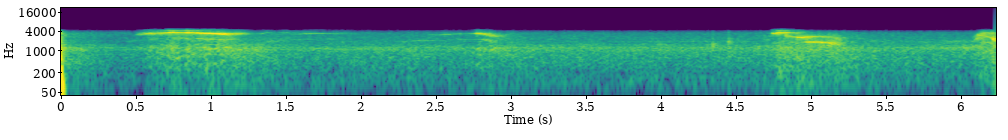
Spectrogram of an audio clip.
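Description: A kitten gives thin, high-pitched mews, each a brief falling cry, spaced a couple of seconds apart.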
